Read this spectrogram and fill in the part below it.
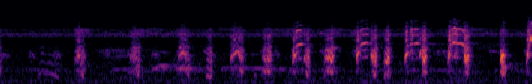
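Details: Chukar calling in a series of short chuck notes that grow denser and louder over three seconds. Thin whistled tones run behind them against a hissy background.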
